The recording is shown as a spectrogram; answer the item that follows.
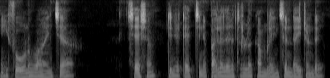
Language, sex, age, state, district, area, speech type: Malayalam, male, 30-45, Kerala, Palakkad, rural, spontaneous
